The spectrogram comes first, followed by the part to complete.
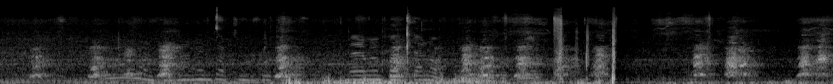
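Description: A dog barking repeatedly in short bursts, sounding aggressive.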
